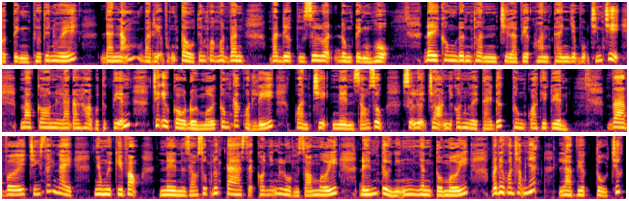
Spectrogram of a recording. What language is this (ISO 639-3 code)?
vie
